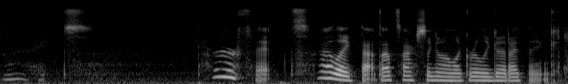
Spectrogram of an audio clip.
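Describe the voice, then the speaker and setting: A woman mumbles at a medium pitch and a moderate pace, her intonation lively, with long, frequent pauses. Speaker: craft youtuber. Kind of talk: crafting tutorial. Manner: mumbling; casual, chatty.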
